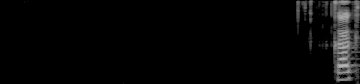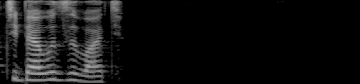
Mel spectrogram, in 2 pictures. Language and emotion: Russian, neutral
